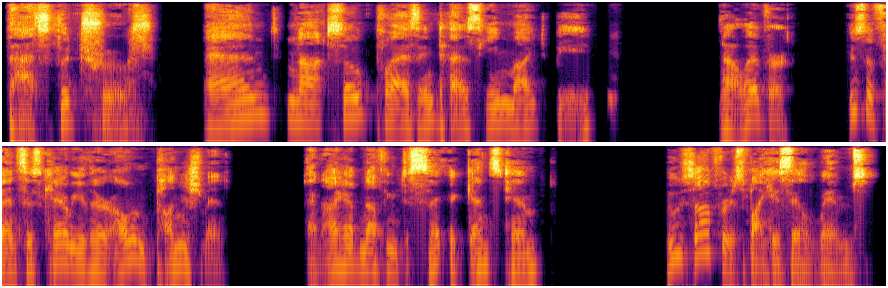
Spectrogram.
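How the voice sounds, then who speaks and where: A man voicing a jolly young gentleman in an audiobook, hearty and good-humoured, chuckling between phrases. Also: medium pitch, sing-song, measured pace, husky, voice pushed up, full character voice, low-quality recording. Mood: good-humoured, amused. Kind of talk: audiobook character voice.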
